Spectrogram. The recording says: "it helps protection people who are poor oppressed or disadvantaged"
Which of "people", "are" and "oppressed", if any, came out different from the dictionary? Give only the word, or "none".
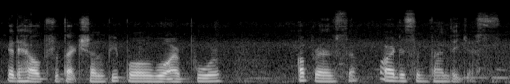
oppressed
